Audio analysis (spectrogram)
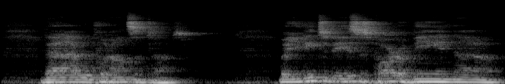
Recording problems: off-mic speech; far
room echo; noticeable; dies away in 0.6 s

